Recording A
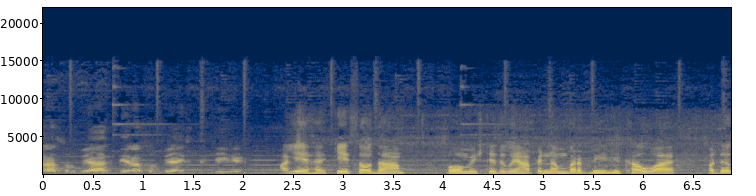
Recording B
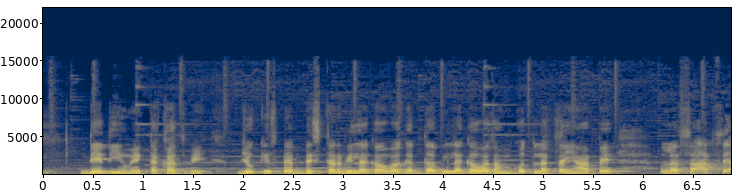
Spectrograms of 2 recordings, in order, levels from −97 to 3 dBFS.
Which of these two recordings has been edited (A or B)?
A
